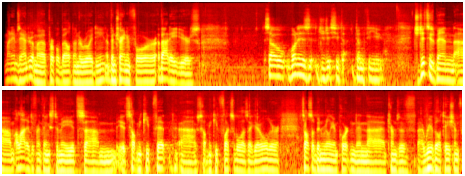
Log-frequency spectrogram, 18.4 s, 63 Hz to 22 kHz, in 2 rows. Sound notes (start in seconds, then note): 5.5 voiceover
